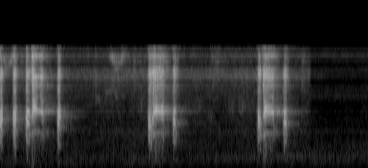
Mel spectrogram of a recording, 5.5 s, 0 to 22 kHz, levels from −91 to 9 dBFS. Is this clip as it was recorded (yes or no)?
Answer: no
